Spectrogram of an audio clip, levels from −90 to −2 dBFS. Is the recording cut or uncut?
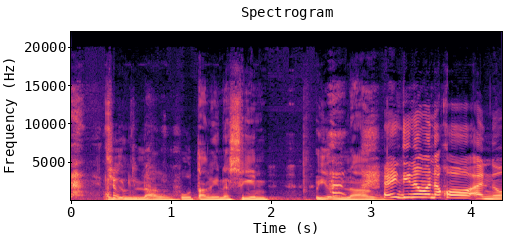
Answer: uncut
